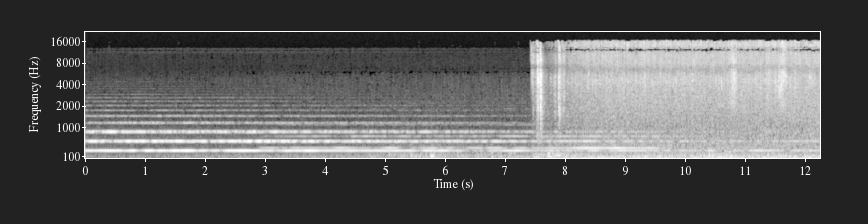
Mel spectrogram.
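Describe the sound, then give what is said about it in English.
A storm with heavy rain on a dark night at Wilson Bay: a low, steady rumble under a droning horn-like tone, then a sudden loud hiss of pouring rain bursts in and continues to the end. “Storm's really raging out there, isn't it?”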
